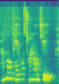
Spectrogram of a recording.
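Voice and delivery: a hint of the sister, baffled. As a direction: sister in the car, lightly voiced and puzzled. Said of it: "she was like".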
